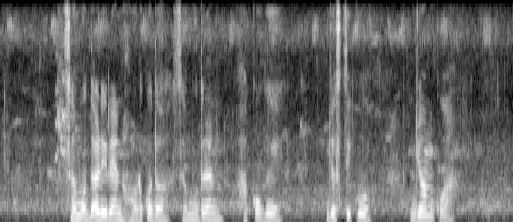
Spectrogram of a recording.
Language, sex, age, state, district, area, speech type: Santali, female, 18-30, West Bengal, Birbhum, rural, spontaneous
